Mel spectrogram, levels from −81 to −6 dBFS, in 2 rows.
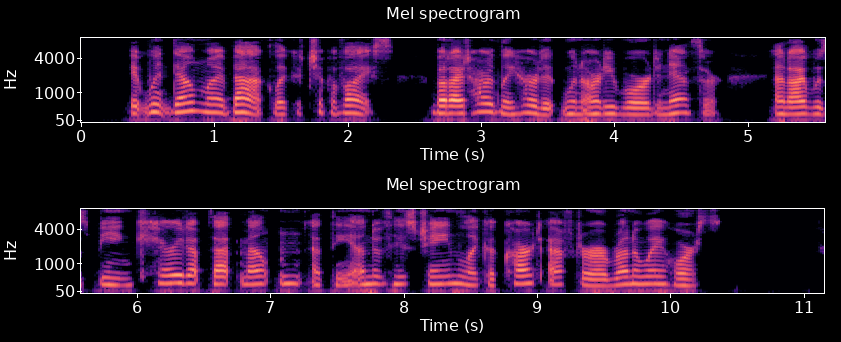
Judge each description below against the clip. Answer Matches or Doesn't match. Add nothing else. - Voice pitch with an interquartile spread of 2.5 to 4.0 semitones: Matches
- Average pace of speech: Doesn't match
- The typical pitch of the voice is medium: Doesn't match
